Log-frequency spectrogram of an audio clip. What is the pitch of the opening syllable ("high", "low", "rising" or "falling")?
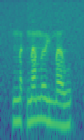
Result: low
